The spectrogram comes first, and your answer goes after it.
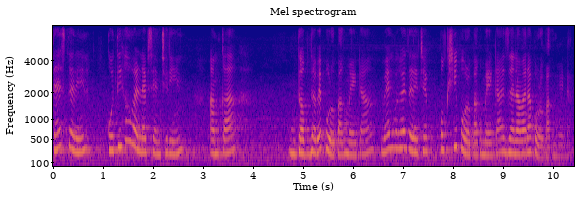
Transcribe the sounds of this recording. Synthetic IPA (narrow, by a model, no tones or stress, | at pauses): t̪jat͡st̪əɾen | kot̪ikãʋəɾlapsẽnt͡ɕɾiːn | amka | d̪əbd̪ʱəʋepɔɭopakmɛɭʈaʋɛ̃kbəɡət̪əɾẽt͡ɕẽpəkʂiːpoɭopakmɛɭʈad͡zənaʋaɾapɔɭopakmɛɭʈa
